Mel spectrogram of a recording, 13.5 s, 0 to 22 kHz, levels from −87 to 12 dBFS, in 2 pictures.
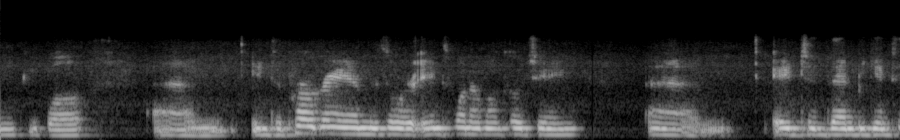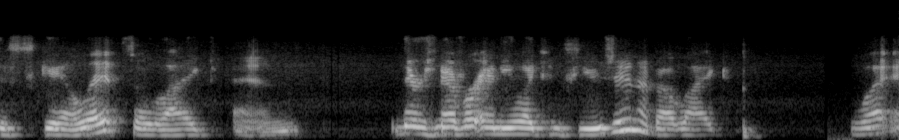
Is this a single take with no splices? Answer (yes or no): yes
